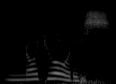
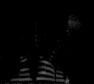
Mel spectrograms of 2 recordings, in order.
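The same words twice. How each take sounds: First: Soft, tender "No llores" to a grieving mother; gentle no llores. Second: Softer still, hushed "No llores"; gentle no llores. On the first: Preacher softly voicing Jesus to the widow, tender. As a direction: say "No llores" softly, to calm her. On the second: Jesus comforting the widow, hushed and tender. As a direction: hush "No llores" like calming a crying mother. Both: Shown as a demonstration. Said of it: "¿Cómo le dijo?".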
